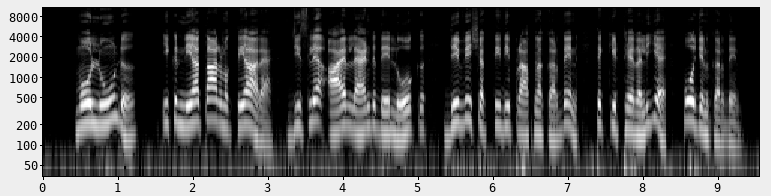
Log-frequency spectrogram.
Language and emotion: Dogri, neutral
